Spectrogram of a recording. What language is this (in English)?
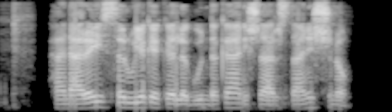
Central Kurdish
